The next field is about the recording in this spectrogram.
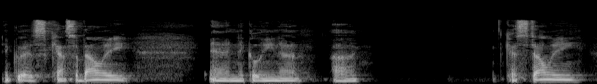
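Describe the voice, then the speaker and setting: Hesitant husky-voiced male witness. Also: low-pitched, steady tone, unhurried, darkish tone. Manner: hesitant, many ums, reading aloud. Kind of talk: courtroom testimony. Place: courtroom.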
